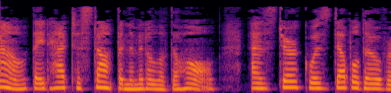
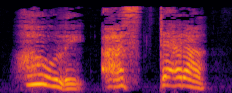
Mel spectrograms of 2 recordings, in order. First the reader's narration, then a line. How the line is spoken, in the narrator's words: he gasped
